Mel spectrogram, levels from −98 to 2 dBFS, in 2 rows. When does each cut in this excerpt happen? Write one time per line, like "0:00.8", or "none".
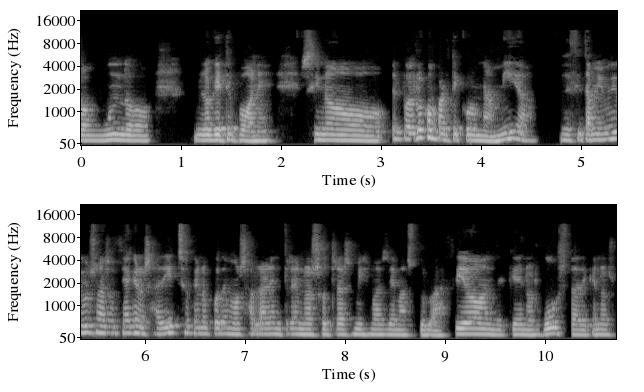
none

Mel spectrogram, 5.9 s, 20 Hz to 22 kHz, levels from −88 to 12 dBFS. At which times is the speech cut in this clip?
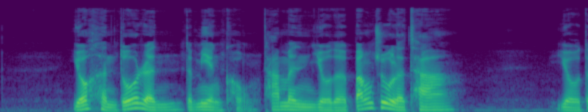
0:02.6

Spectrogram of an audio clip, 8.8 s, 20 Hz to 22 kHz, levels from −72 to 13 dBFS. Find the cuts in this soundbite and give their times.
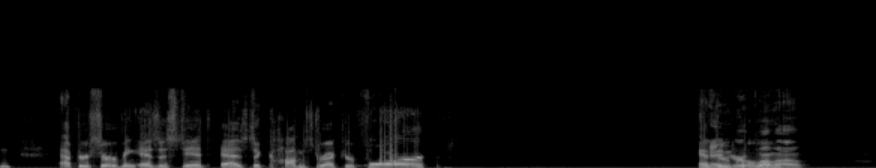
none

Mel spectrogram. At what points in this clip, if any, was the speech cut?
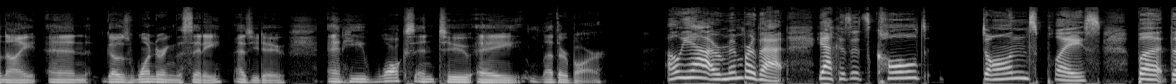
none

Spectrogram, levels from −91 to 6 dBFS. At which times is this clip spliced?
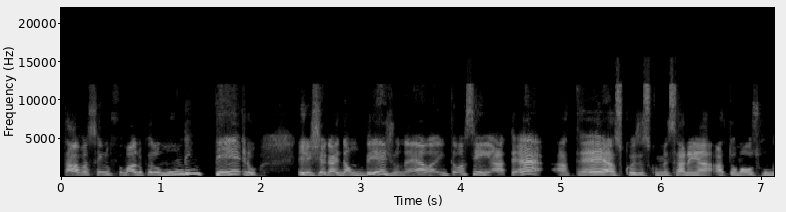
none

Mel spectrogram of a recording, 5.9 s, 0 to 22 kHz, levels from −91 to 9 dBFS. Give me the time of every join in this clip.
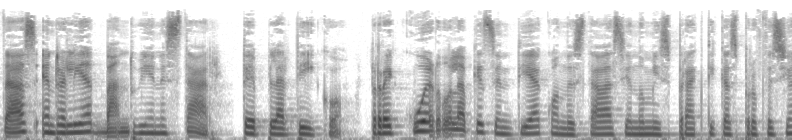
0:01.0
0:01.7
0:02.7
0:03.5

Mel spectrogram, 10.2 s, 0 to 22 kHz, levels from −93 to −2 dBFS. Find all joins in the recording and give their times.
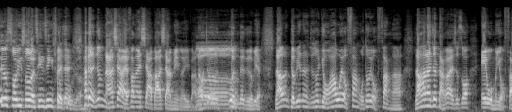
none

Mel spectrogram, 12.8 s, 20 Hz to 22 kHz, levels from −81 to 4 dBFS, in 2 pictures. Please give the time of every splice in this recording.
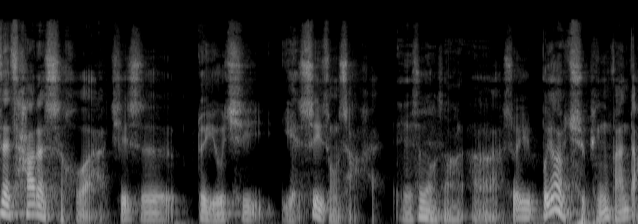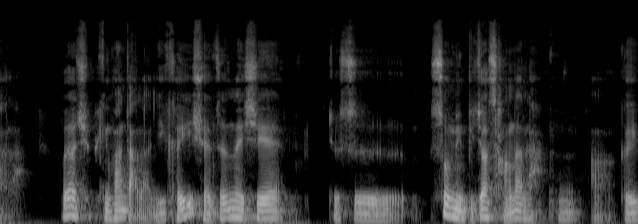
0:01.9
0:06.8
0:09.5

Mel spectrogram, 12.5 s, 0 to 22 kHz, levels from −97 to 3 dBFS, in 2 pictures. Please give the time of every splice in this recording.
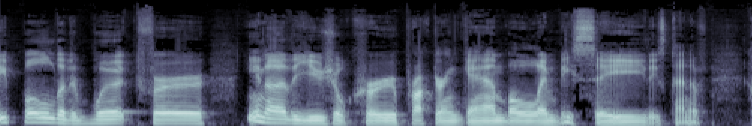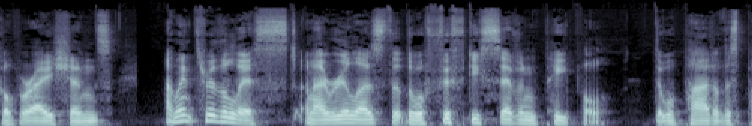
none

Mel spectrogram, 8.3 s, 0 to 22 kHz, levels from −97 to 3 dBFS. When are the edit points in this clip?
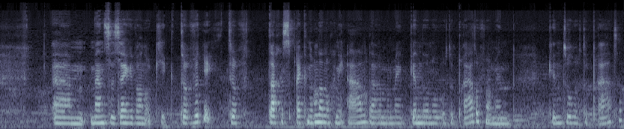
0:02.2
0:02.7
0:04.2
0:04.9

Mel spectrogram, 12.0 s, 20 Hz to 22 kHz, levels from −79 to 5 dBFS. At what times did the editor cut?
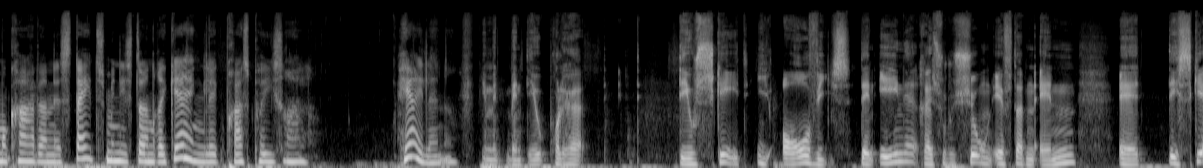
none

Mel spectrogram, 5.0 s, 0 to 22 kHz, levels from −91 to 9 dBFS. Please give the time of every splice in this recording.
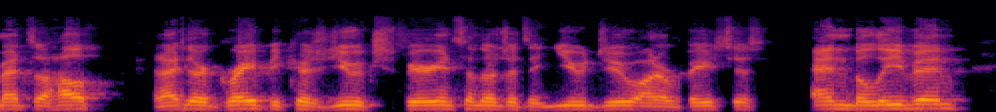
0:00.9
0:02.6
0:03.4
0:03.9

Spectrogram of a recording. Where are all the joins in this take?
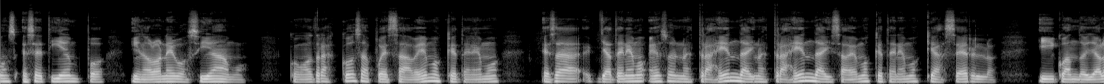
0:02.6
0:07.5

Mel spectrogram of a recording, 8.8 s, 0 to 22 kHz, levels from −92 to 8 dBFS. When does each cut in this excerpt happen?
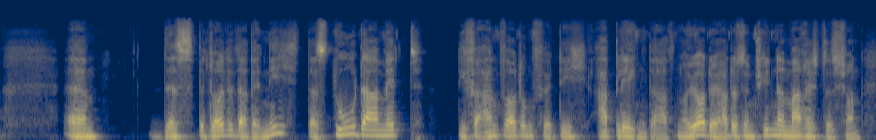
none

